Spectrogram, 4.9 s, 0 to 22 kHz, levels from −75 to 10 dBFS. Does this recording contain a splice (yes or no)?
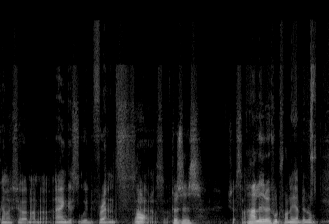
yes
